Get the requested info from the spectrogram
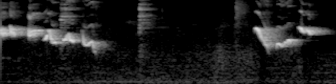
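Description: Orange-headed thrush singing rich, slurred whistled phrases that fall, then a swooping rising-falling phrase after a pause, all clear and loud.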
